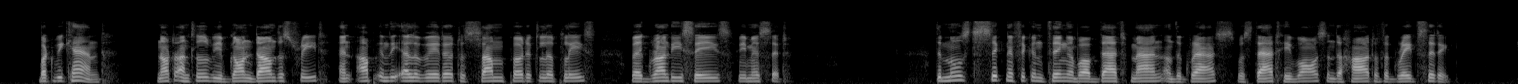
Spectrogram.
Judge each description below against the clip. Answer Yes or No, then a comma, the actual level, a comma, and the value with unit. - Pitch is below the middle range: No, medium, 150 Hz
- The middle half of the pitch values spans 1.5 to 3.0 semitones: Yes, narrow, 2.4 semitones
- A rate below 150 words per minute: No, average, 180 wpm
